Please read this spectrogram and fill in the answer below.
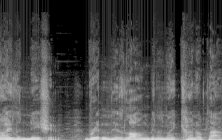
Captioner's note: voiceover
